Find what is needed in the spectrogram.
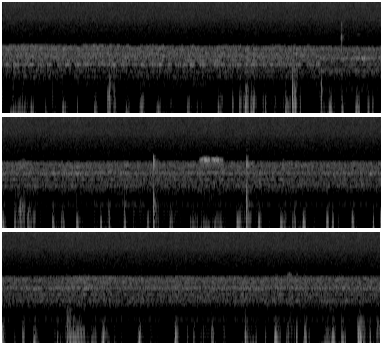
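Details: Racing heartbeat after standing up, with fast heavy breathing and stomach movements: quick, uneven low thumps under a steady hum, recorded with a headphone speaker.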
